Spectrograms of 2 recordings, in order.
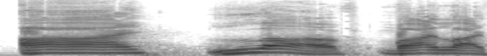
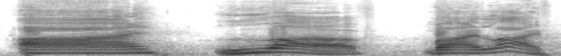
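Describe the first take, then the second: First: It is said without much conviction. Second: It is said with real conviction.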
